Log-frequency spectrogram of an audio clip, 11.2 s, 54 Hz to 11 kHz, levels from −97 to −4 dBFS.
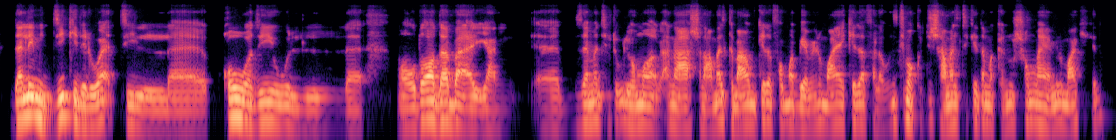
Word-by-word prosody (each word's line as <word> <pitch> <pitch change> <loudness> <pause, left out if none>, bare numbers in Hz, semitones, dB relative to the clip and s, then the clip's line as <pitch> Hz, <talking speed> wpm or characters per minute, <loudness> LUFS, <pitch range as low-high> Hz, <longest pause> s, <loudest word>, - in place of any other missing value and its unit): ده 120 - +6
اللي 140 +3 +10
مدّيكي 135 0 +4
دلوقتي 105 0 0
ال 90 -3 -2
القوة 85 +9 +1
دي 115 +3 0 1.2
والموضوع 95 +6 +5
ده 115 -1 +5
بقى 95 -4 +2
يعني 90 -1 -5 0.4
آآ، 90 -2 -9
زي 110 +3 -3
ما 110 - 0
أنتِ 100 - -6
بتقولي 110 +3 -6
هُم 105 0 +1
أنا 100 - -1
عشان - - 0
عملت - - -2
معاهم 105 +1 +2
كده، 115 +1 -2
فهُم - - -4
بيعملوا 100 +1 -3
معايا 105 +1 0
كده، 110 +1 -3
فلو - - -12
أنتِ - - -6
ما - - +2
كنتيش - - -5
عملتِ 105 +1 -1
كده، 110 - -6
ما 105 - -3
كانوش 105 +3 -7
هُم 110 -1 -2
هيعملوا 105 +2 -2
معاكِ 100 +1 -1
كده؟ - - -15
105 Hz, 205 wpm, -24 LUFS, 95-110 Hz, 1.2 s, اللي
